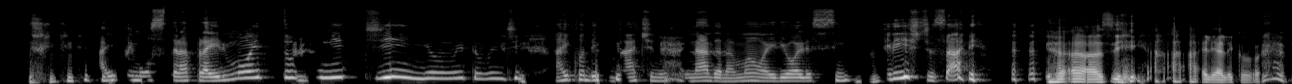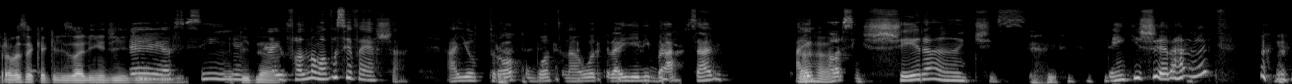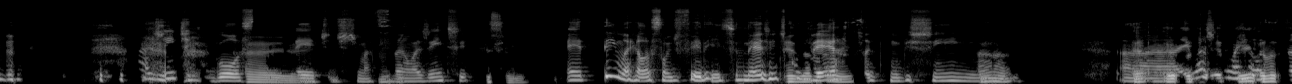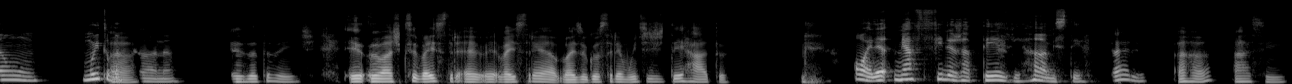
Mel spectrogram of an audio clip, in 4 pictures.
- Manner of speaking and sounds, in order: chuckle; laugh; distorted speech; laughing while speaking: "Ah"; laugh; unintelligible speech; tapping; laugh; laugh; laughing while speaking: "tem que cheirar antes"; laugh; in English: "pet"; chuckle; other background noise
- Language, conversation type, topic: Portuguese, unstructured, Qual é a importância dos animais de estimação para o bem-estar das pessoas?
